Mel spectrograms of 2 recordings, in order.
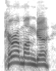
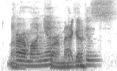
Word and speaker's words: Caramagna: Did I say it wrong? I think the G comes before the N. Caramagna. Caramagna maybe because Italian.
